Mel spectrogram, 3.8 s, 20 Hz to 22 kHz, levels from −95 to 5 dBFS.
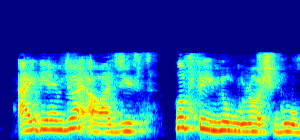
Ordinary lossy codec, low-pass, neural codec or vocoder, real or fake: AAC, 24 kbps; 5.4 kHz; codec, 16 kHz, 4.8 kbps, FACodec; fake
